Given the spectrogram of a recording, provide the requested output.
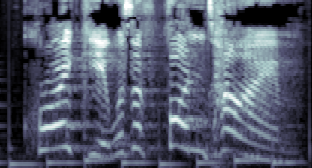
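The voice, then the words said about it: Put-on Australian accent. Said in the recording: “are you really trying to use an Australian accent?”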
